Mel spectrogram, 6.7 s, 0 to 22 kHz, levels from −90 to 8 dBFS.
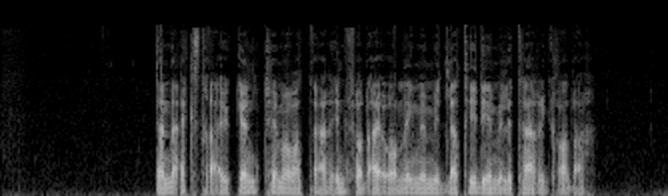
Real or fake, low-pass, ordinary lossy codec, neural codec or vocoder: real; 19.8 kHz; AAC, 32 kbps; none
